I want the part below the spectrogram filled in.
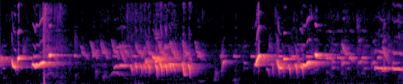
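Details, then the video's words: Black-capped bulbul singing in an aviary: bright, fluttering whistled phrases in two bursts, rising and falling, with short pauses and overlapping chirps. "KICAU KUTILANG EMAS \ CUCAK EMAS GACOR"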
